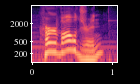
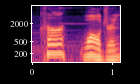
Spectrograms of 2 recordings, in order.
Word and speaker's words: Ker Waldron: did go here and curve Aldrin Kerr Waldron I'm still killing your name I'm gonna say it correctly Kerr Waldron sorry I'm mark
